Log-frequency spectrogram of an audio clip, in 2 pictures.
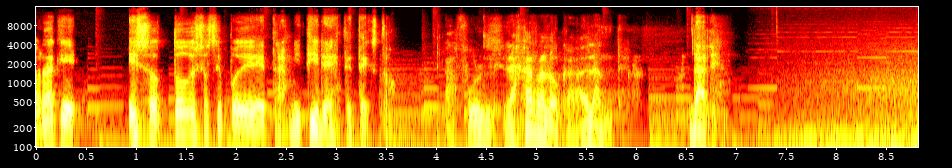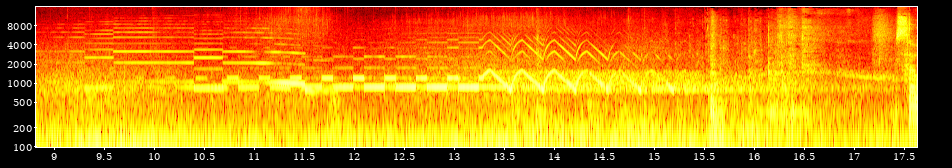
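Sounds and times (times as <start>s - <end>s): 
speech: 0.0s - 7.0s
ambulance siren in two-tone and wailing patterns: 7.2s - 17.6s
rumbling traffic: 7.2s - 17.6s.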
